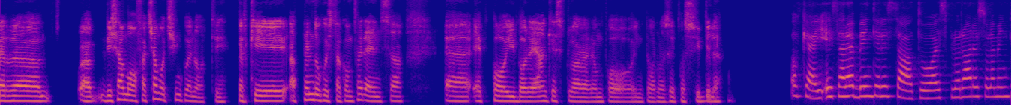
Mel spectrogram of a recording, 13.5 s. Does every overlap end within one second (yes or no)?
yes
